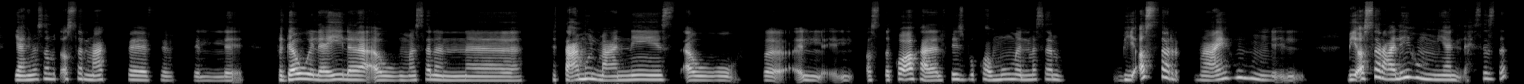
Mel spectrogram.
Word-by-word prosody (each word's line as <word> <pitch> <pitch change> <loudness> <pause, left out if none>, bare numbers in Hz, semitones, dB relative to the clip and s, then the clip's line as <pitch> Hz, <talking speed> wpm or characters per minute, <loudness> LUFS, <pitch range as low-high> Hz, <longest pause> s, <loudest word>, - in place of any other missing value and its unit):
يعني 210 0 +3
مثلًا 245 +2 -3
بتأثر 255 0 -5
معاك 220 +2 0 0.2
في 205 -2 +1
في 190 -1 -11 0.2
في 180 - -7
ال 175 0 -7 0.3
في 210 - 0
جو 240 +4 +6
العيلة، 215 -1 +4
أو 195 -1 +2
مثلًا 205 +2 -1 1.1
في 215 - -9
التعامل 240 +3 +5
مع 190 -1 +1
الناس، 215 +1 0
أو 190 -1 -1
في 195 - -8 0.3
ال 195 -2 -4
ال 190 - -13
أصدقائك 225 +5 +2
على 185 -5 +5
الفيسبوك 225 +3 -5
عمومًا 225 +3 -1
مثلًا 225 -1 -4 0.5
بيأثر 255 - 0 0.2
معاهم 275 +10 +1
ال 205 - -9 0.4
بيأثر 335 -3 +4
عليهم 260 -1 +3
يعني 215 -2 0
الإحساس 265 +8 -9
ده؟ 340 +5 -7
215 Hz, 135 wpm, -20 LUFS, 200-235 Hz, 1.1 s, جو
